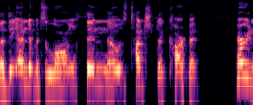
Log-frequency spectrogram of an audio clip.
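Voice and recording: Someone is reading aloud in a natural voice with lively intonation against a quiet background.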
